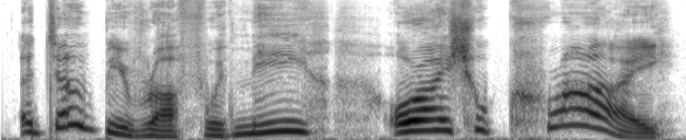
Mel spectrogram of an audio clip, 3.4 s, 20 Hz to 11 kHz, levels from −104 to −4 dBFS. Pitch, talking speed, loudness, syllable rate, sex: 220 Hz, 155 wpm, -19 LUFS, 3.2 syllables/s, male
